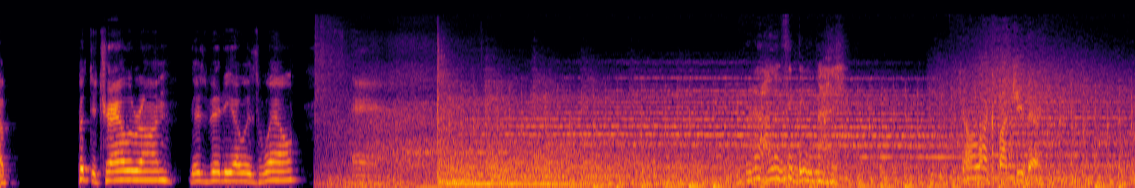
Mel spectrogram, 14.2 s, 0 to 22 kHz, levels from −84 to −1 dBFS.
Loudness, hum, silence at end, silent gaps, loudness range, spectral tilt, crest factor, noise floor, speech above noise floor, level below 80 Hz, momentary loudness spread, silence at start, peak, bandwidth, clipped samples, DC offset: -23 LUFS; none; 0 s; 0.45-0.97 s; 3 LU; -7 dB/octave; 16 dB; under -90 dBFS; over 69 dB; -32 dBFS; 9 LU; 0 s; -6 dBFS; 15 kHz; under 0.1%; under 0.1%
